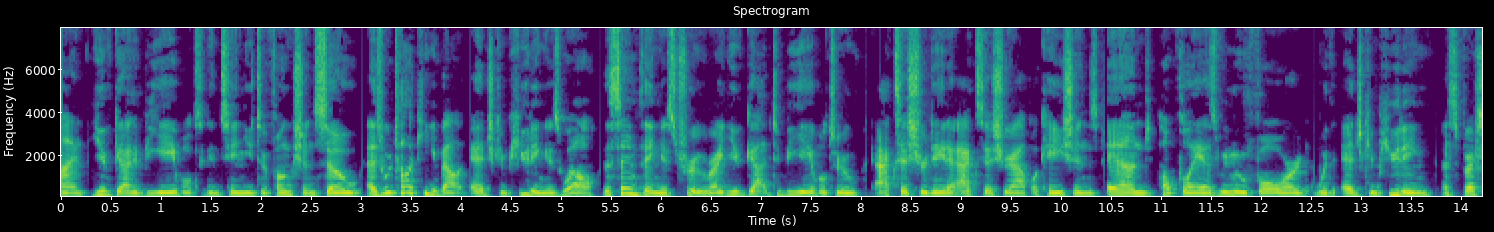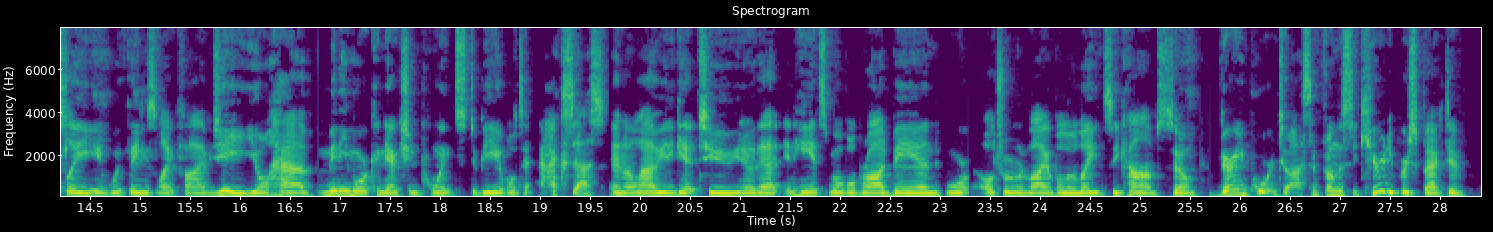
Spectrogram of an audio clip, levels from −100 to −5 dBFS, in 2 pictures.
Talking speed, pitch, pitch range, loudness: 190 wpm, 145 Hz, 140-170 Hz, -19 LUFS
